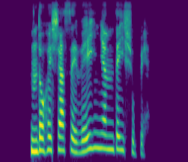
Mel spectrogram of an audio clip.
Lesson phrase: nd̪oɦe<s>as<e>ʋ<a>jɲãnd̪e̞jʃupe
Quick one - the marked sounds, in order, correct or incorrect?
incorrect, correct, incorrect

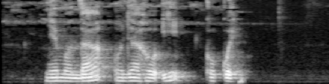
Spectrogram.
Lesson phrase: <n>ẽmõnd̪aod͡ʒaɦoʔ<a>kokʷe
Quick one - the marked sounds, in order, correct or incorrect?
incorrect, incorrect

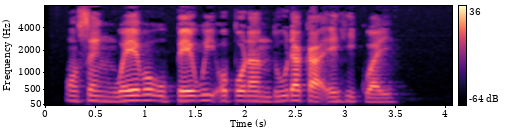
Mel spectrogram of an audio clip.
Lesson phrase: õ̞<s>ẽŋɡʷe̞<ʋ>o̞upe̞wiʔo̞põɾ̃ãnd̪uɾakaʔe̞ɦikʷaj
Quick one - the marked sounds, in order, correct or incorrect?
correct, correct

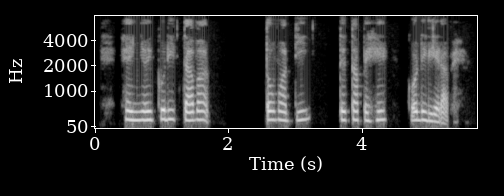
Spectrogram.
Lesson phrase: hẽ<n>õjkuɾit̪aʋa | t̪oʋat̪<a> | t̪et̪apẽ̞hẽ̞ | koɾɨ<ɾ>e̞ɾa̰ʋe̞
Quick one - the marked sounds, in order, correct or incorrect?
incorrect, incorrect, incorrect

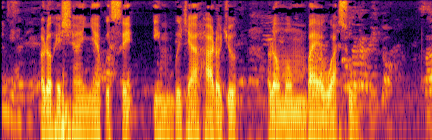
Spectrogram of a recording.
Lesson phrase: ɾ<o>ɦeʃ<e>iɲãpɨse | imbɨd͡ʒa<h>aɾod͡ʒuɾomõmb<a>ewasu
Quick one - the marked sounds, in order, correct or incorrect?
correct, incorrect, correct, correct

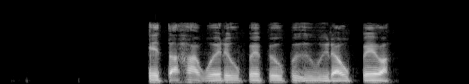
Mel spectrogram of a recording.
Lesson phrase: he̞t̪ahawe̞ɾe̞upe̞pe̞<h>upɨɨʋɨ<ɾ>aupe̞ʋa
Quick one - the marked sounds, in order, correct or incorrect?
incorrect, correct

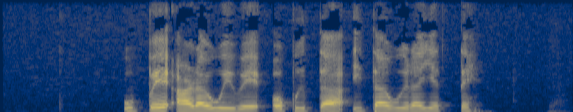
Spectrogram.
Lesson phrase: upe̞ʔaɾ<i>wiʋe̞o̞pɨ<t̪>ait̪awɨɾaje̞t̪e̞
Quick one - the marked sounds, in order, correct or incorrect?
incorrect, correct

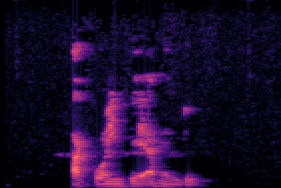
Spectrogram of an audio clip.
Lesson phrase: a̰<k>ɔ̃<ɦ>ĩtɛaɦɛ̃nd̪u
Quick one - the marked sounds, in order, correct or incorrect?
correct, incorrect

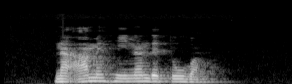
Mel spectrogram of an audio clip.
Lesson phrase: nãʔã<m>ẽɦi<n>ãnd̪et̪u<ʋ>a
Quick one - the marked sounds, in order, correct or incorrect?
correct, correct, correct

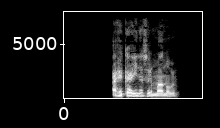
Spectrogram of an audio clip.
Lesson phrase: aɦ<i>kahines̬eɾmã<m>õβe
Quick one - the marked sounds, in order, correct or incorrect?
incorrect, incorrect

